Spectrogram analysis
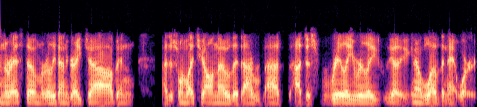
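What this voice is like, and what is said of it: Southern US accent. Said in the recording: “He's a Southern boy... He's got that whole accent going on. He's a good old boy.”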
